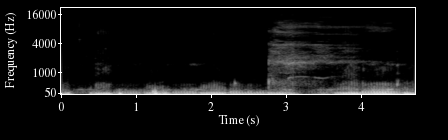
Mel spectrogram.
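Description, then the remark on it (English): A cat purrs loudly right up against the microphone, a steady, rumbling throb that runs the whole time, joined partway through by a rough, breathy rustling noise. “Aggressively purring into the microphone.”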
